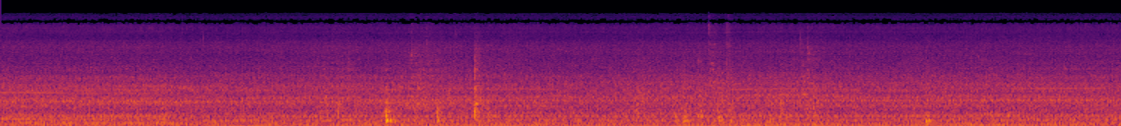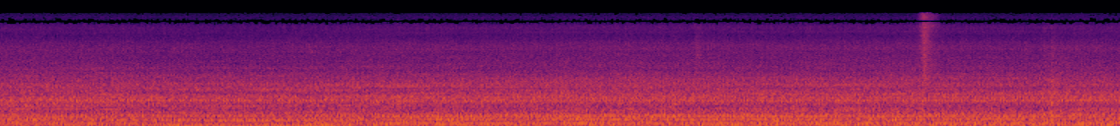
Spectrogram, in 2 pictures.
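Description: Heavy diesel engine of earthmoving machinery running steadily, its low hum swelling for several seconds at a time, with a few sharp knocks in the first half.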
